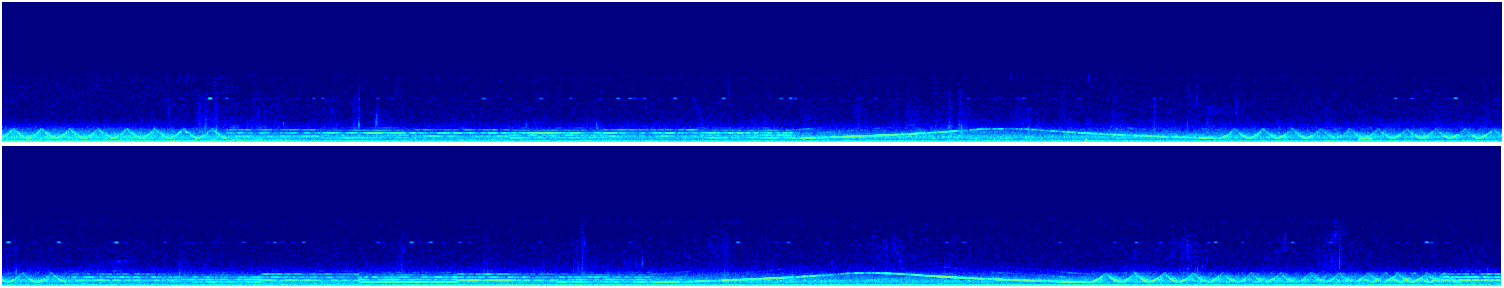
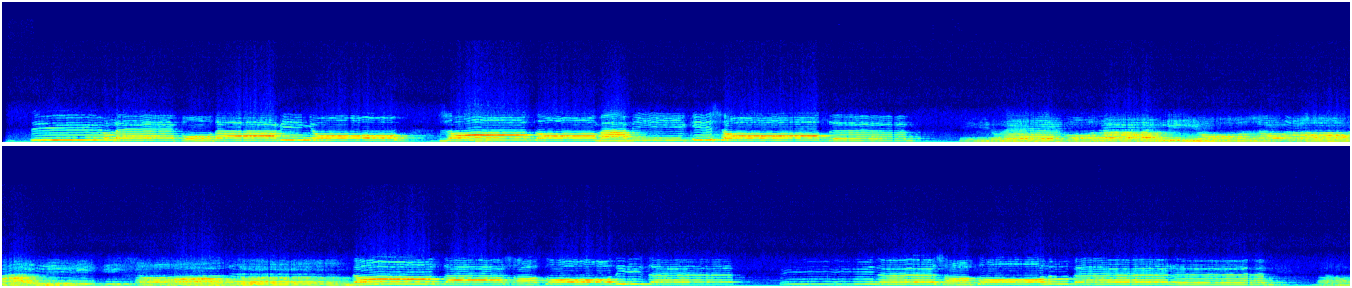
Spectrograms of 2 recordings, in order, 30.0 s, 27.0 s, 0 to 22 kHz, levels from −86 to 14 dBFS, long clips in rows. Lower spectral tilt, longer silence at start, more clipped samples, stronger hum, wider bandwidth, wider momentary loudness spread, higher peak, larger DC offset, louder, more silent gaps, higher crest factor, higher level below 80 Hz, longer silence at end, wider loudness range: about the same, -7.5 dB/octave vs -7.5 dB/octave; second, 0 s vs 0.3 s; neither; neither; first, 7.4 kHz vs 6.2 kHz; second, 4 LU vs 16 LU; second, -18 dBFS vs -4 dBFS; second, under 0.1% vs 0.5%; second, -42 LUFS vs -20 LUFS; neither; about the same, 18 dB vs 16 dB; first, -42 dBFS vs -60 dBFS; about the same, 0 s vs 0 s; second, 3 LU vs 8 LU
